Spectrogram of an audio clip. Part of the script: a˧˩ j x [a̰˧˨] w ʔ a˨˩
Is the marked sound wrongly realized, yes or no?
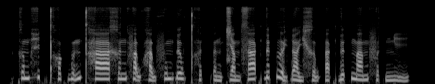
yes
